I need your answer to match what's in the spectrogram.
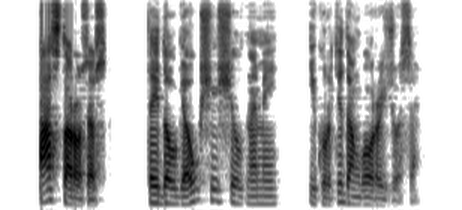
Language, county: Lithuanian, Vilnius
